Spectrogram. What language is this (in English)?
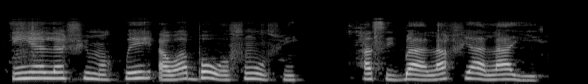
Yoruba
